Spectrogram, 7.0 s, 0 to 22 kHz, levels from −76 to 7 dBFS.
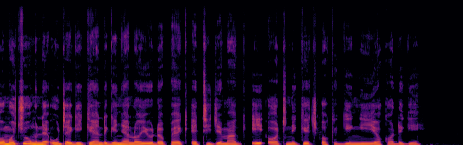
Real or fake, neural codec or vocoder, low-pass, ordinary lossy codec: fake; vocoder, 44.1 kHz, 128 mel bands every 256 samples, BigVGAN v2; none; none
